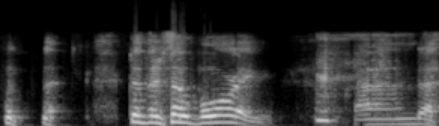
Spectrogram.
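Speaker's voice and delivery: amused laugh through the words, slow and high. Real, not acted. Author laughing to interviewer about boring manuals, amused laugh. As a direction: laugh it off, drawn out.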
